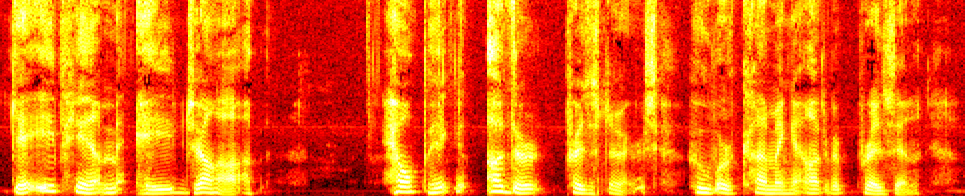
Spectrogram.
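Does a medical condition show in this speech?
Yes: spasmodic dysphonia; vocal cords too tight to let air in, Botox at Oregon Health and Sciences Hospital, Portland; still receiving Botox injections into vocal cords about twice a year to keep voice going; voice strongly affected, many listeners thought stroke, sound of voice off-putting to some listeners.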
